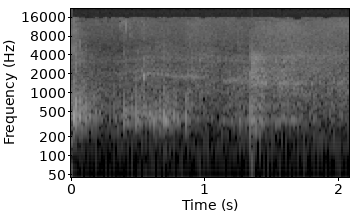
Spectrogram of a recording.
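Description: Faint shuffling of a person getting down onto a wooden floor, with a soft knock about halfway through.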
